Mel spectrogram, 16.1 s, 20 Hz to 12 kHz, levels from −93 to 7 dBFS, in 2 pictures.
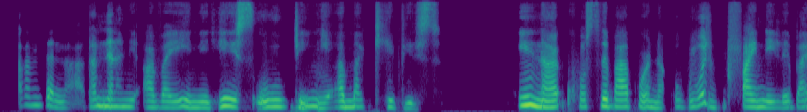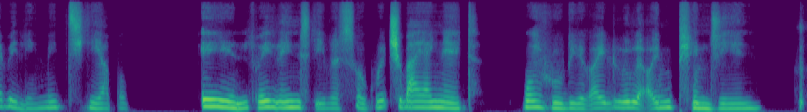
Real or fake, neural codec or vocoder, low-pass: fake; codec, 16 kHz in and 24 kHz out, 0.4 kbps, LongCat-Audio-Codec, four codebook decoder; 10.8 kHz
